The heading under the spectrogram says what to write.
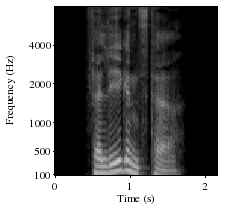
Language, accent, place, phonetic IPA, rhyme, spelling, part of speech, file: German, Germany, Berlin, [fɛɐ̯ˈleːɡn̩stɐ], -eːɡn̩stɐ, verlegenster, adjective, De-verlegenster.ogg
- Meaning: inflection of verlegen: 1. strong/mixed nominative masculine singular superlative degree 2. strong genitive/dative feminine singular superlative degree 3. strong genitive plural superlative degree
